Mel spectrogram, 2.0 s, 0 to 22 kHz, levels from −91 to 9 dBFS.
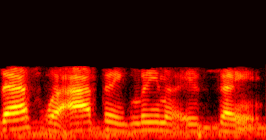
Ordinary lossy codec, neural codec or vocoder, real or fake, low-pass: MP3, 32 kbps; codec, 16 kHz, 8 kbps, FunCodec, trained on Chinese and English, 25 frames a second; fake; 3.6 kHz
